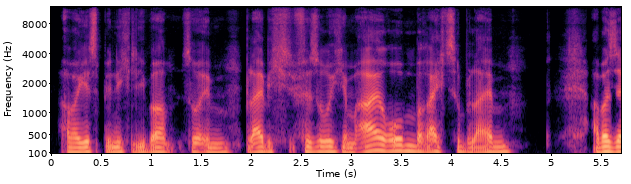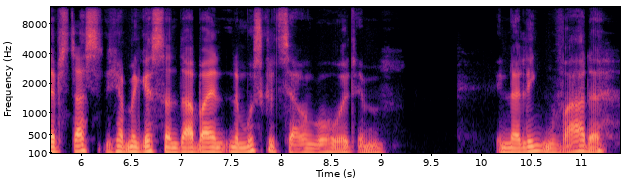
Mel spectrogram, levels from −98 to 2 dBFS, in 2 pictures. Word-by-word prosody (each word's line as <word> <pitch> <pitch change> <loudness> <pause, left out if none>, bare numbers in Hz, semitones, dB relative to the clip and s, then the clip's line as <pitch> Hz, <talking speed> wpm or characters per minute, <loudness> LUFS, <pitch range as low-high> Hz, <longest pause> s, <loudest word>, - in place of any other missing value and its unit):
Aber 110 -1 0
jetzt 115 +4 +1
bin 110 - -1
ich 110 +1 -2
lieber 110 -2 0
so 105 - -3
im 105 +1 -3
bleibe 110 +2 +1
ich 110 - -10
versuche 120 +1 +1
ich, 115 - -5
im 105 -2 -2
aeroben 130 +3 +3
Bereich 120 -1 0
zu 120 - -5
bleiben. 115 +1 -1 0.8
Aber 115 +2 +6
selbst 115 +1 +2
das 130 +1 +1
ich - - -5
habe 120 - +1
mir 115 0 +4
gestern 115 -2 +2
dabei 110 +1 +3
'ne 105 +1 -1
Muskelzerrung 105 -4 -2
geholt 100 +4 -3
im 100 -5 -6 1.1
in 105 - -3
der 100 -1 +3
linken 105 -3 0
Wade. 130 +4 0
115 Hz, 170 wpm, -21 LUFS, 105-120 Hz, 1.1 s, Aber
